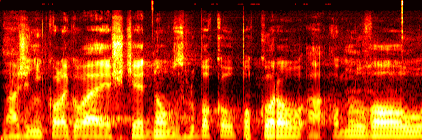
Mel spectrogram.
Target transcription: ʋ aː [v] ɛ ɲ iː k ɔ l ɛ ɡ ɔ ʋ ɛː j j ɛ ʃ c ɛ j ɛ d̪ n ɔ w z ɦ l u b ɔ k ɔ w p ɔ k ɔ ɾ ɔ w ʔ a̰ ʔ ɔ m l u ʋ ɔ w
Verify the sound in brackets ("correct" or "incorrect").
incorrect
